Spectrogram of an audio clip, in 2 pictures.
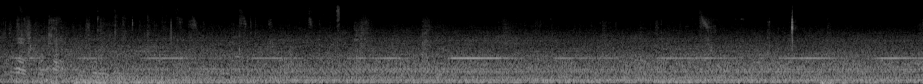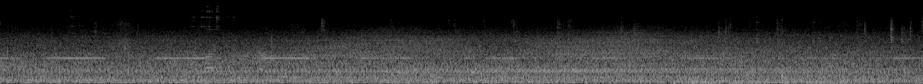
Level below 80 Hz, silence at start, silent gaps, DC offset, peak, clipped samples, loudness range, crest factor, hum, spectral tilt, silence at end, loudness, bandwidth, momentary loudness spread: -44 dBFS; 0 s; none; under 0.1%; -14 dBFS; under 0.1%; 1 LU; 16 dB; none; -6 dB/octave; 0 s; -31 LUFS; 16 kHz; 2 LU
